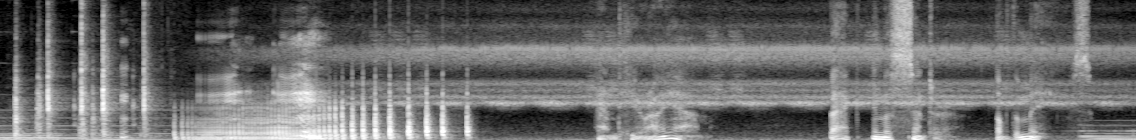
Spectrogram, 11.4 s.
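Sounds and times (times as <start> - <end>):
trap door mechanism thunking, grinding and knocking: 0.0 - 4.8
speech: 3.0 - 3.2, 8.8 - 11.3.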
